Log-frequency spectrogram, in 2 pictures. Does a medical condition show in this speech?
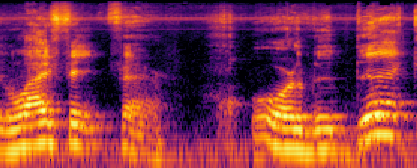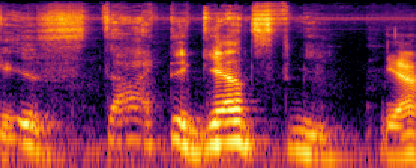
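Yes: cerebral palsy; from birth.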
